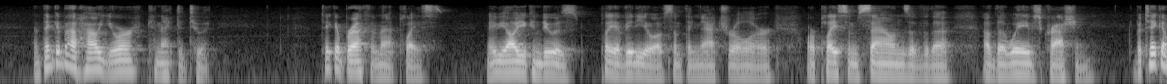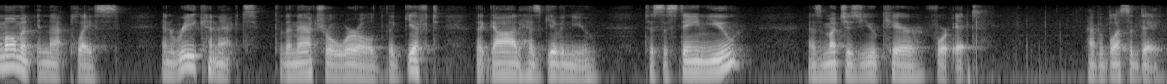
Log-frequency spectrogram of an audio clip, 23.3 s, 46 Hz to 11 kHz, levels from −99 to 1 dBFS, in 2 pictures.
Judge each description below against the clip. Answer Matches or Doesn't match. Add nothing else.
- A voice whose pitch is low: Matches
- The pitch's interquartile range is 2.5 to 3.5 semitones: Doesn't match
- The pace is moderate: Matches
